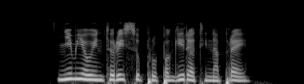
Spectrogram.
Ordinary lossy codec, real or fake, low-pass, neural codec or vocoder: none; real; 7.2 kHz; none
